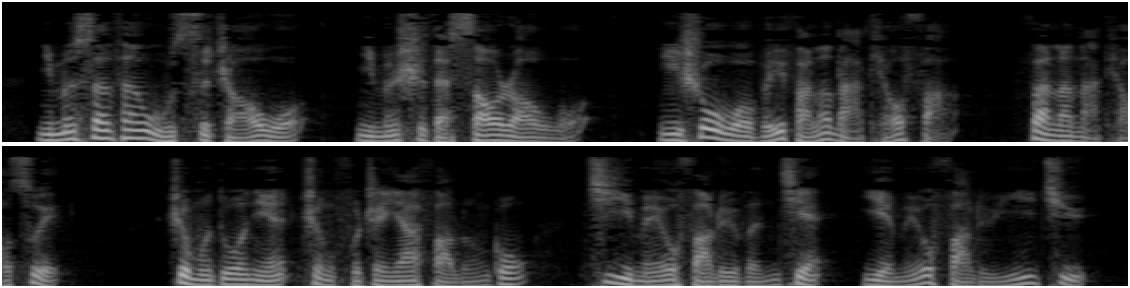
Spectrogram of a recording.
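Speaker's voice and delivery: ordinary talk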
